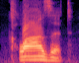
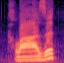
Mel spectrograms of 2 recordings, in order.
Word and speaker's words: closet: your the word is closet please notice this the pronunciation the S is pronounced as a zed closet a small area for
